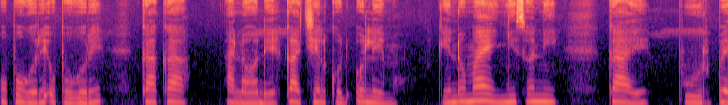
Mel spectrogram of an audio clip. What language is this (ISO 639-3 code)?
luo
